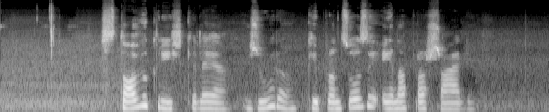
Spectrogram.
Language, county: Lithuanian, Alytus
